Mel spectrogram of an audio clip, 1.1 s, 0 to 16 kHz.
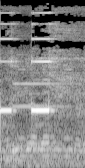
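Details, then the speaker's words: Ventilator apnea alarm: short high electronic beeps on a Siemens Servo 300 ventilator in CPAP mode, sounding after the patient stops breathing for a set time. "आता बघा इथे येतो बघा अलार्म आला अलार्म आला म्हणजे काय झालंय पेशंटला आपण सिपा मोड चालू ठेवलाय आणि पेशंट श्वास घेत नाही म्हणून आला"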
